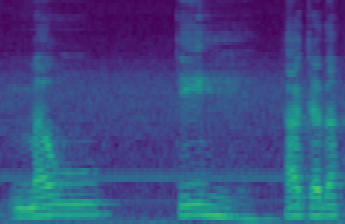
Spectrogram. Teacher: أقف على ها يجري فيها الصوت والنفس ساكنة باهتزاز الأوتار الصوتية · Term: واو لين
